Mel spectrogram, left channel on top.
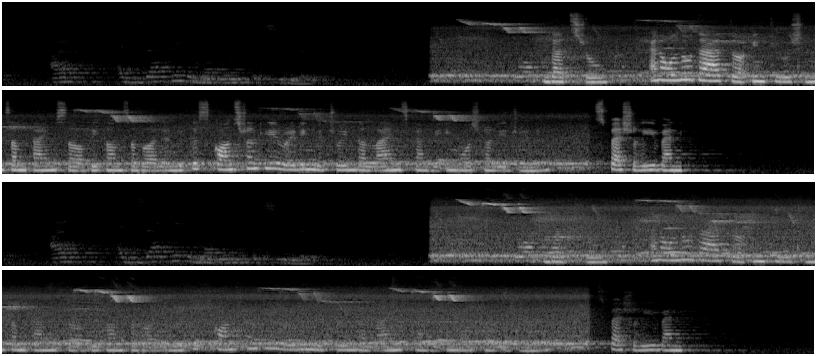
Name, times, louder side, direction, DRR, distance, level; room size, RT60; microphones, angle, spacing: voice 1, 1.1-3.1, left 1 dB, 15° right, -1 dB, 3.6 m, -50 dB
sound 1, 4.3-14.0, right 4 dB, 35° right, 0.7 m, -31 dB
voice 2, 5.4-6.1 6.5-13.6 14.2-14.9, left 6 dB, 70° left, 18 dB, 0.4 m, -27 dB
18.0 x 8.6 x 8.4 m, 1.5 s
head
